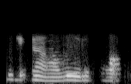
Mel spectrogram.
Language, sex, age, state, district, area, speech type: Telugu, female, 30-45, Telangana, Medchal, rural, conversation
